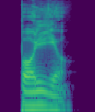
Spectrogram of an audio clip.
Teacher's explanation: El sonido tradicional de la doble L es una consonante lateral palatal, o sea, como una L, pero con la lengua pegada al paladar duro. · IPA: [ʎ]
